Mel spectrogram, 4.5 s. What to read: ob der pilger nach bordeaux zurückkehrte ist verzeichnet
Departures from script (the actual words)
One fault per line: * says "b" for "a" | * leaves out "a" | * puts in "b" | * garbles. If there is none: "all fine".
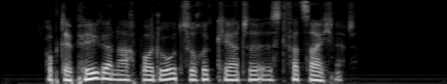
all fine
